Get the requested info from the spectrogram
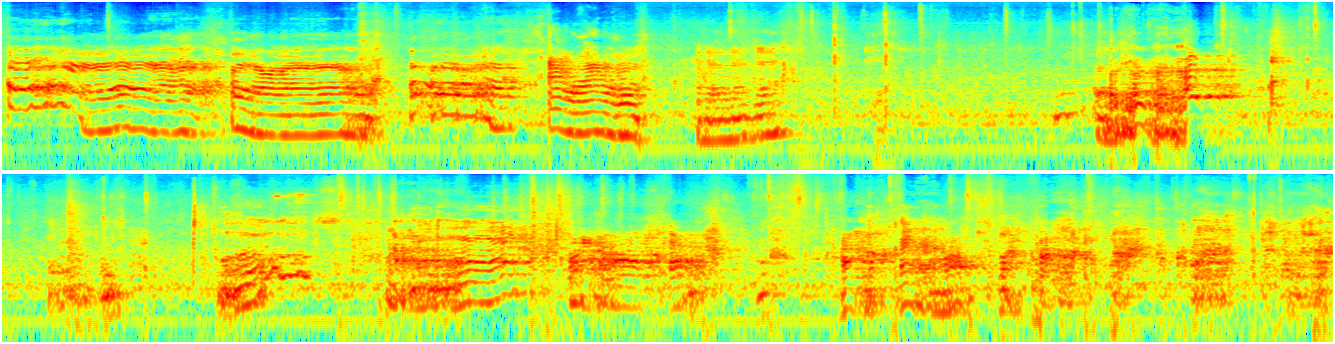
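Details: Three dogs at play fill the air with rapid, overlapping yips, whines and wavering howl-like yowls, pitched calls sliding up and down almost without pause, with brief human voices mixed in.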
